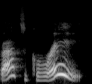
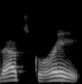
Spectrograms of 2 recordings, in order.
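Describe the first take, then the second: First: The pitch rises like a question. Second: The pitch stays flat throughout.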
